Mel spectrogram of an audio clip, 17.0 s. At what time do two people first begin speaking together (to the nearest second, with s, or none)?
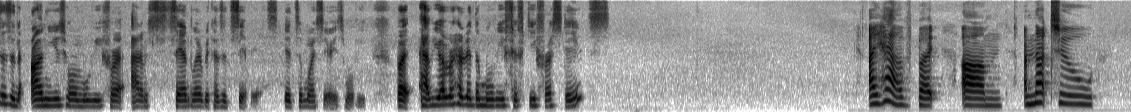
none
